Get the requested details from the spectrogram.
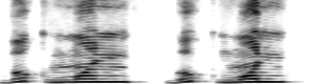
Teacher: यहां पर हम तनवीन को इजहार करके पढ़ेंगे। यानी के उसको हम लोग उसकी पूरी बकायदा उसकी साउंड के साथ पढ़ेंगे।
